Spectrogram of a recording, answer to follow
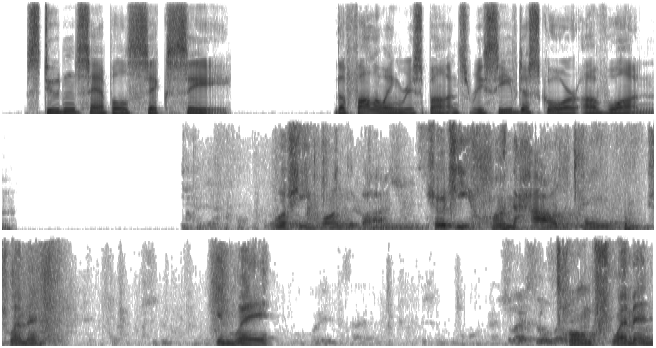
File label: chinese conversation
